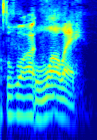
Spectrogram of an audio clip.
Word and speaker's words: Huawei: Well, you've got IBM, Intel, Samsung, Microsoft, and that one company I can never pronounce. Can someone help me out? – Huawei. Yeah, Huawei. How is that not obvious? It's Huawei. Huawei.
